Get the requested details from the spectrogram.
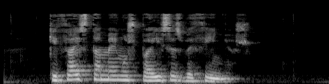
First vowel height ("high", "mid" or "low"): high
